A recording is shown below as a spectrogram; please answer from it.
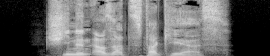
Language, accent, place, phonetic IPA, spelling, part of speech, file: German, Germany, Berlin, [ˌʃiːnənʔɛɐ̯ˈzat͡sfɛɐ̯ˌkeːɐ̯s], Schienenersatzverkehrs, noun, De-Schienenersatzverkehrs.ogg
- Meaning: genitive of Schienenersatzverkehr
